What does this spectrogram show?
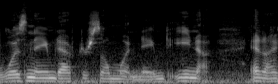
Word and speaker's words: Ina: won the fight but it is it is inna road for inna Giddings tucson tucson tucson tucson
